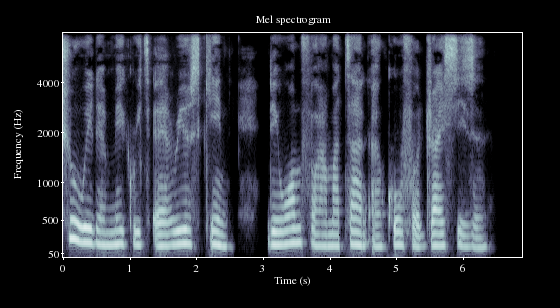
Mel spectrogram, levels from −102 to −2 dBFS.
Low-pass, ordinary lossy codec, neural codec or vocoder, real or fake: none; none; codec, 16 kHz, 4 kbps, X-Codec, WavLM features, trained on Multilingual LibriSpeech; fake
